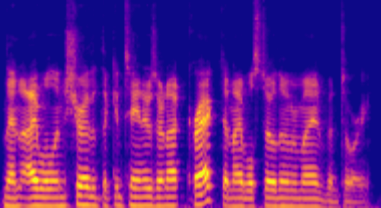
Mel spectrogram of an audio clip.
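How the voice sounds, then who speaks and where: A man's voice: medium pitch, fast, a bit bright, clear, resonant tone. A man talking casually as a player in a tabletop game.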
